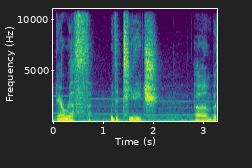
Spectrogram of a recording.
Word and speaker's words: Aerith: her name is actually phonetically it should be aerith with a th um but some reason in Japan when they translate to English they made it Eris and so uh should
